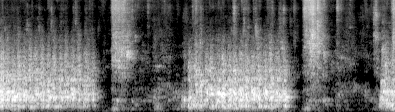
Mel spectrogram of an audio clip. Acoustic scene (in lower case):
restroom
